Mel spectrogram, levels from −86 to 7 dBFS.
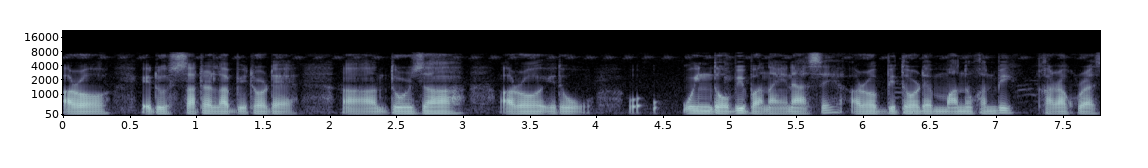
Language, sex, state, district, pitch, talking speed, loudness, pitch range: Nagamese, male, Nagaland, Dimapur, 90 Hz, 175 wpm, -22 LUFS, 85-95 Hz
